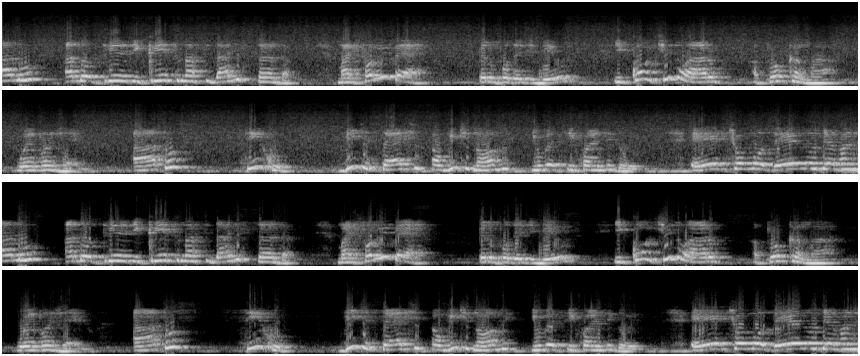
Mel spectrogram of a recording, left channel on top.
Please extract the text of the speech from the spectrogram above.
a doutrina de Cristo na cidade santa, mas foram libertos pelo poder de Deus e continuaram a proclamar o evangelho. Atos 5, 27 ao 29 e o versículo 42. Este é o modelo de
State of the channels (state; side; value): normal; both; correlation 0.46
